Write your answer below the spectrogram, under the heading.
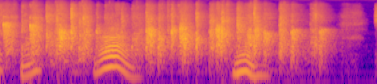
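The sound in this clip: A lecture audience claps in a loud, dense run of quick hand claps. Voices call out and laugh over the clapping, which carries on steadily and then thins out near the end.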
